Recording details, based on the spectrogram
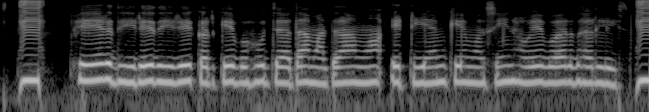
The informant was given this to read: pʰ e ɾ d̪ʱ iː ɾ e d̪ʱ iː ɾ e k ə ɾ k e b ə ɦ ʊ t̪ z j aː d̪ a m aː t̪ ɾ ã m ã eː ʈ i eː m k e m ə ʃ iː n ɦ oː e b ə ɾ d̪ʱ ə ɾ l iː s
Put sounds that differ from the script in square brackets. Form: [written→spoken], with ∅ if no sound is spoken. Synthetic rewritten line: pʰ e ɾ d̪ʱ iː ɾ e d̪ʱ iː ɾ e k ə ɾ k e b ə ɦ ʊ t̪ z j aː d̪ a m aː t̪ ɾ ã m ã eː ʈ i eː m k e m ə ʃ iː n ɦ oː e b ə ɾ d̪ʱ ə ɾ l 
